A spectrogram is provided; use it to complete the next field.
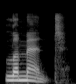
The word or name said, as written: lament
